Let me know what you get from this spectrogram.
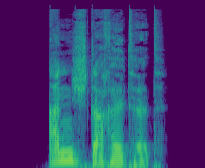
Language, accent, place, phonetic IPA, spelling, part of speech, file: German, Germany, Berlin, [ˈanˌʃtaxl̩tət], anstacheltet, verb, De-anstacheltet.ogg
- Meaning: inflection of anstacheln: 1. second-person plural dependent preterite 2. second-person plural dependent subjunctive II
